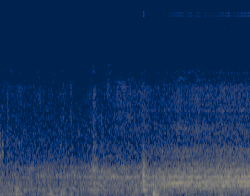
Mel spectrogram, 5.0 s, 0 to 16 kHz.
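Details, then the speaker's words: QNAP 659 Pro II NAS after upgrade from 1GB to 4GB RAM (two 2GB SODIMMs): fans whoosh up and settle to gentle even hum, boot beep heard; normal boot, memory seated correctly. "So quick boot. Everything's coming up, and we hear the beep. All should be well, and you should be good to go with your memory."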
